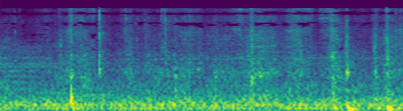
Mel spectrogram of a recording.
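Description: Faint rustling and light ticks of a cardboard box of amla powder being opened and handled, with a soft knock near the end.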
